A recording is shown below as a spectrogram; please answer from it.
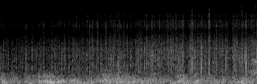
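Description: Heavy monsoon rain pours over flooded farm fields and a village on the first rain of the season, a steady low roar with faint rumbling, no voices.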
